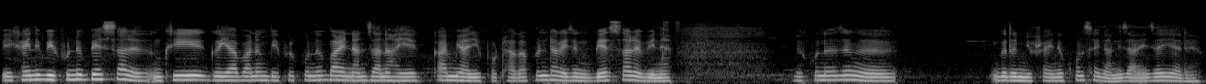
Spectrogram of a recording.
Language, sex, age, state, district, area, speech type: Bodo, female, 45-60, Assam, Kokrajhar, rural, spontaneous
